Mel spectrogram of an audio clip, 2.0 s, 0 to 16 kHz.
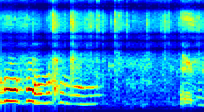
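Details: A Chinook puppy from the Zen litter whines at feeding time, 12 February 2012. One clear, high, steady wail opens, then slides and fades within a second. A voice and rustling follow.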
